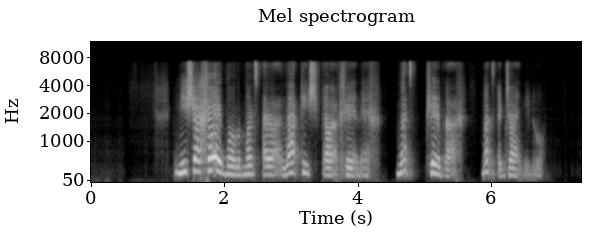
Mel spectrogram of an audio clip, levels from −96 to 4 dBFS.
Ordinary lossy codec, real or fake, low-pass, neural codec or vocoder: AAC, 64 kbps; fake; 7.2 kHz; codec, 16 kHz, 0.5 kbps, FreqCodec, smaller model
